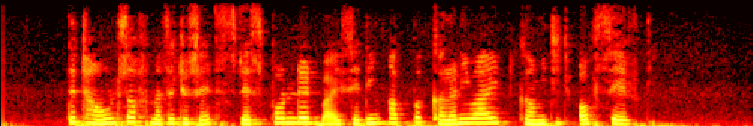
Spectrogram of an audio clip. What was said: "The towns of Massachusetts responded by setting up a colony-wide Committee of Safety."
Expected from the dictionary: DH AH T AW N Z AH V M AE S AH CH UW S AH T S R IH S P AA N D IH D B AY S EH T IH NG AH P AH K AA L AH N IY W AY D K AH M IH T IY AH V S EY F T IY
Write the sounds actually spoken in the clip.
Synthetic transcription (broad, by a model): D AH T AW N S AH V M AE S AH CH UW S AH T S R IH S P AA N D IH D B AY S EH T IH NG AH P AH K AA L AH N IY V AY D K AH M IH T IY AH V S EY F T IY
